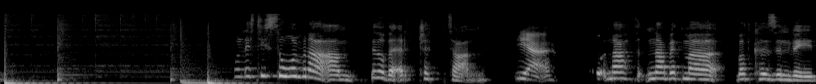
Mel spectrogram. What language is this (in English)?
Welsh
